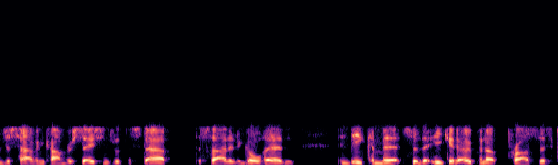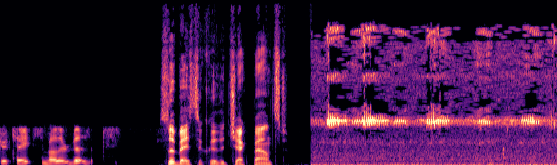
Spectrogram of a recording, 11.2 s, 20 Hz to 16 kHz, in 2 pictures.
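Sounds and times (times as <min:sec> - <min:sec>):
speech: 0:00.0 - 0:10.0
crickets chirping on a quiet night: 0:08.7 - 0:11.1.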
